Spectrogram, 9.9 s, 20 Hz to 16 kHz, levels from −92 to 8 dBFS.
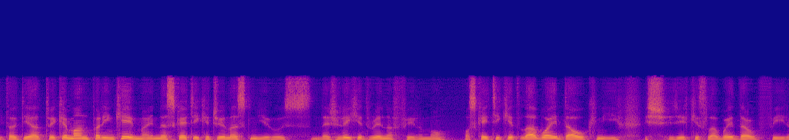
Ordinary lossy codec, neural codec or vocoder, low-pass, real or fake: AAC, 64 kbps; codec, 16 kHz, 0.2 kbps, FocalCodec; 7.2 kHz; fake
